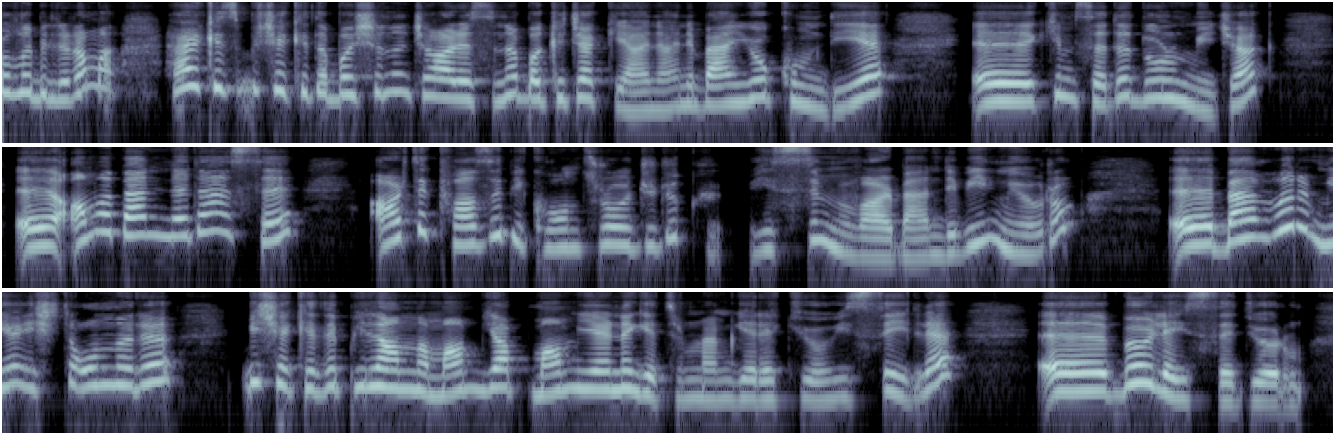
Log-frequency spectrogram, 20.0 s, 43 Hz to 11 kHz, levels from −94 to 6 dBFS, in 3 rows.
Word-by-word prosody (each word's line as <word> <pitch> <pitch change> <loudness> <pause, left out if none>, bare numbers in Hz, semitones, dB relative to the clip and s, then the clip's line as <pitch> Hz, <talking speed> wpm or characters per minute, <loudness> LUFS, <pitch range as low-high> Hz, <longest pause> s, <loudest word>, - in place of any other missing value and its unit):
olabilir 300 -5 -1
ama 390 +4 0 0.2
herkes 380 -2 +2
bir 355 - -6
şekilde 335 -4 -2
başının 305 +2 0
çaresine 260 -1 +1
bakacak, 250 -1 0
yani. 165 0 -1
Hani, 195 +4 -6
ben 205 0 +5
yokum 220 -5 -4
diye, 270 - +1 0.4
eee, 225 0 +4
kimse 240 -4 -4
de 270 -2 -3
durmayacak. 225 - -2 0.4
Eee, 230 - +4
ama 395 +1 +2
ben 345 -1 +4
nedense, 345 -2 -1 0.4
artık 405 -2 +1
fazla 250 +9 0
bir 290 - -6
kontrolcülük 230 +6 -6 0.3
hissim 205 +9 -5
mi 180 -6 -7
var 155 -1 +2
bende 155 +4 -4
bilmiyorum. 225 - -4 0.5
Eee, 245 +1 +6
ben 315 +3 +5
varım, 445 - +1
ya, 285 +4 0
işte, 275 +2 -3
onları 290 +4 +1 0.3
bir 315 - 0
şekilde 275 -4 0
planlamam, 245 -4 +3
yapmam, 245 -3 +1
yerine 245 0 +3
getirmem 180 -5 -5
gerekiyor 170 -1 -6
hissiyle, 200 +3 -1 0.5
eee, 230 0 +7
böyle 300 -9 +5
hissediyorum. 155 -3 -3
245 Hz, 140 wpm, -23 LUFS, 205-295 Hz, 0.5 s, eee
